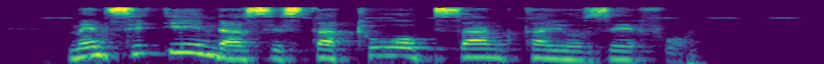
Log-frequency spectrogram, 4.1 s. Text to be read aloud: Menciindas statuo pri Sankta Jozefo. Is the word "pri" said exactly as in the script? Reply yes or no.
no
